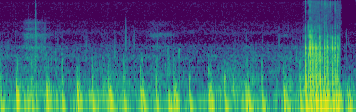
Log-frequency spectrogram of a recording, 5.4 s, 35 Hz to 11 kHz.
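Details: Own heartbeat after intense exercise, measured at 134 bpm and loud enough to hear without a microphone at first: fast, regular low thumps with a burst of noise near the end; heartbeat after exercise.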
